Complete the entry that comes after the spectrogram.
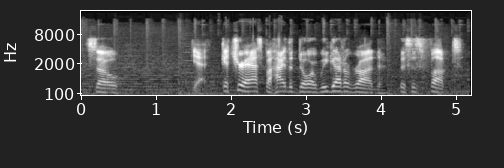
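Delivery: ordinary talk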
